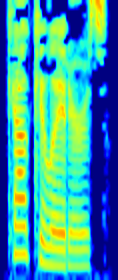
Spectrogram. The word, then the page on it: calculators: British English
